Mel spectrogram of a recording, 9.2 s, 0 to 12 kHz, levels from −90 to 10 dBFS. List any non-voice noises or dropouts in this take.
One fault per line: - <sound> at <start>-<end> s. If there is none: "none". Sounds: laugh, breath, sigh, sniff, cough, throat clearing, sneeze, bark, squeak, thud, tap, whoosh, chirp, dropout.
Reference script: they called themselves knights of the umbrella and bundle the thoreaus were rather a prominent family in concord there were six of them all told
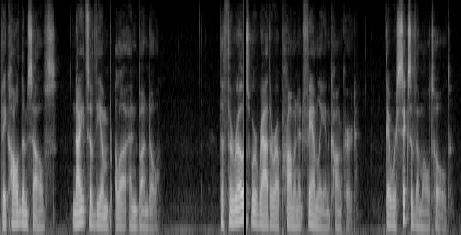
- dropout at 2.2-2.3 s
- dropout at 4.9-4.9 s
